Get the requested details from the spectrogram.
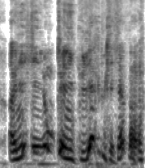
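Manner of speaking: goofy, sing-song, high, swooping put-on dog voice. Imitating how the speaker's German shepherd would talk, Shtukov's voice. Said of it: "je fais aussi avec l'accent de Shtukov ... il parle un peu comme ça".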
